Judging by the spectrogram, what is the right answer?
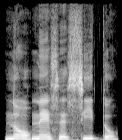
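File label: I need no, Spanish, female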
